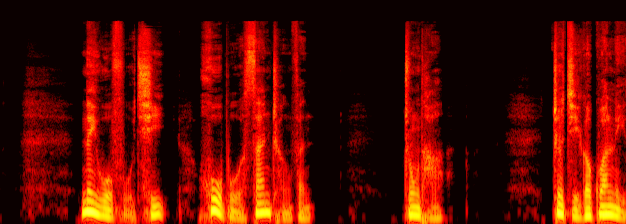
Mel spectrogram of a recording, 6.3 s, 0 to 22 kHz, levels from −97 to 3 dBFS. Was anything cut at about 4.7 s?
yes; 1 cut; at 4.7 s

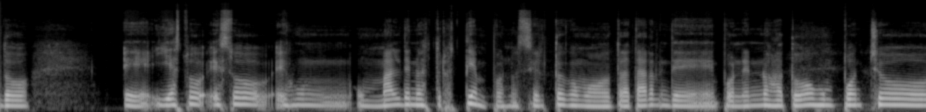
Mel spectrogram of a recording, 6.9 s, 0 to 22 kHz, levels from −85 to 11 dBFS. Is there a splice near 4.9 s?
yes; 1 cut; at 4.9 s

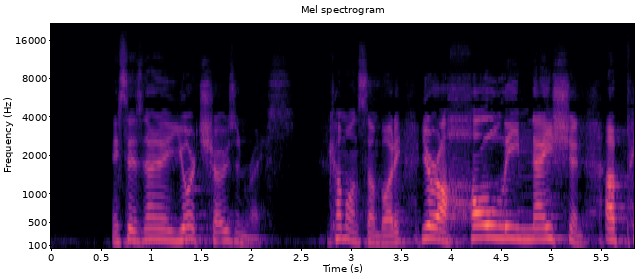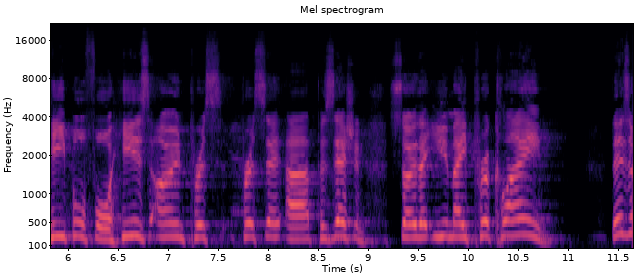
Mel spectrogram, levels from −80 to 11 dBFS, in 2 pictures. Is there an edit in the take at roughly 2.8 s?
yes; 1 cut; at 2.8 s

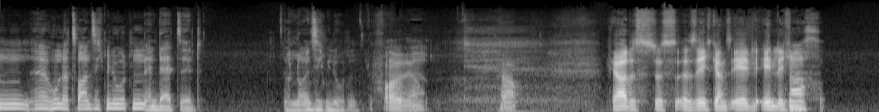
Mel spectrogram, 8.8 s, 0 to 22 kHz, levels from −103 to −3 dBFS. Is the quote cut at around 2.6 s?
no; 1 cut; at 7.9 s

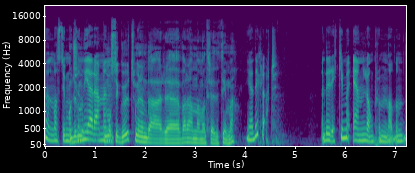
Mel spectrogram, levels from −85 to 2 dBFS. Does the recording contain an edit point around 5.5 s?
yes; 1 cut; at 5.5 s

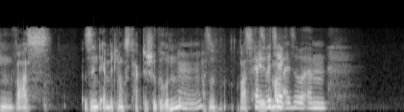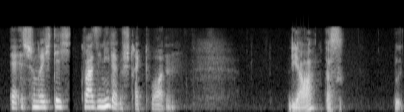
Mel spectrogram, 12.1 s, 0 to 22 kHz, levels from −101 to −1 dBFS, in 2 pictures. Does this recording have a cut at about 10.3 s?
no; 1 cut; at 4.2 s

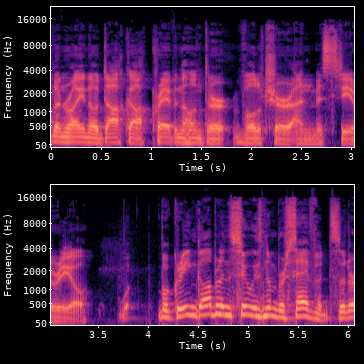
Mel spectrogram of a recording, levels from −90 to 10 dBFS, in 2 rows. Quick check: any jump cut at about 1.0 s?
no; 0 cuts

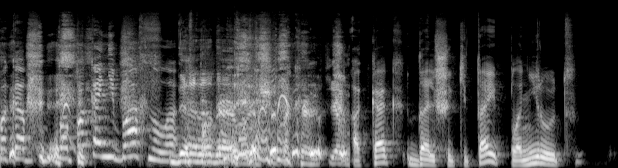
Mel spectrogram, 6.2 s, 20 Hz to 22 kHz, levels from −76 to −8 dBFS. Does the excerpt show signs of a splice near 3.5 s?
yes; 1 cut; at 3.5 s

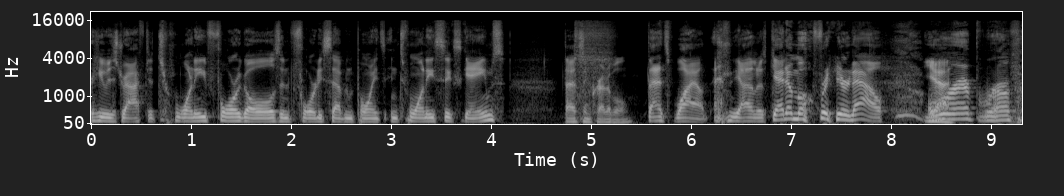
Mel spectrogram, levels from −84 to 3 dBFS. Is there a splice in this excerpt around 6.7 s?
yes; 1 cut; at 6.7 s

